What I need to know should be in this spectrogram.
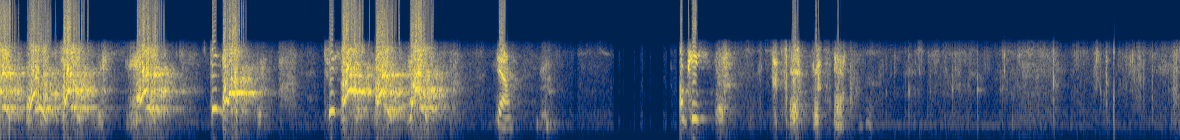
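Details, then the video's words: Dog barking in quick loud runs for about five seconds, then a pause and a further string of barks fading into quieter, scattered sounds with a low steady hum. "Bark Bark Bark"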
